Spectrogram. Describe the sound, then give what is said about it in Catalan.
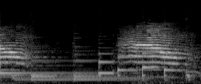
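A cat meows several times, drawn-out nasal cries rich in harmonics, the last one longer and higher, with nothing else heard. “Presumit i confiat pel camí, es va acostar un gat.”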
